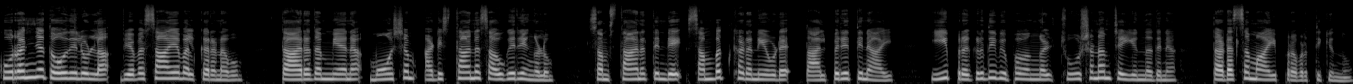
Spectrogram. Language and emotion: Malayalam, neutral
